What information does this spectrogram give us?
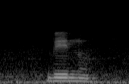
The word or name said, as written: beno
